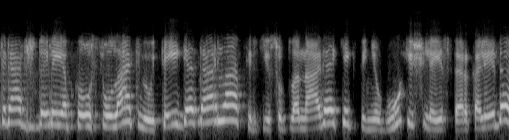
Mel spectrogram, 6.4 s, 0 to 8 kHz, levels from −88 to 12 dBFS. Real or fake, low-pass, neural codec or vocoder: fake; 7.2 kHz; codec, 16 kHz, 8 kbps, FunCodec, trained on Chinese and English, 25 frames a second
